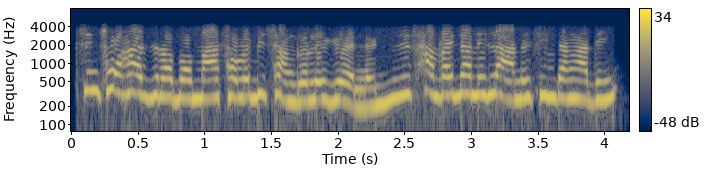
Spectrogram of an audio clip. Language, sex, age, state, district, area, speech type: Bodo, female, 60+, Assam, Udalguri, rural, conversation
